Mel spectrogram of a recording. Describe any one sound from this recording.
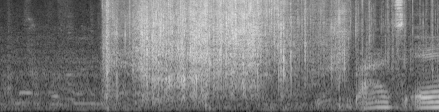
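A foil wrapper crinkles and tears loudly close by.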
